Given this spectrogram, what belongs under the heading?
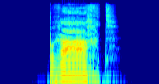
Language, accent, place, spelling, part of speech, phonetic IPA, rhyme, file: German, Germany, Berlin, bracht, verb, [bʁaːxt], -aːxt, De-bracht.ogg
- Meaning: 1. second-person plural preterite of brechen 2. obsolete form of gebracht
